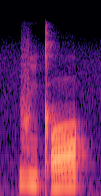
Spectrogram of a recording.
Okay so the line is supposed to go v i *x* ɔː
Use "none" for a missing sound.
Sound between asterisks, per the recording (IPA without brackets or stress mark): kʼ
